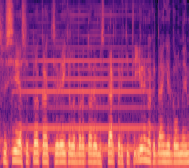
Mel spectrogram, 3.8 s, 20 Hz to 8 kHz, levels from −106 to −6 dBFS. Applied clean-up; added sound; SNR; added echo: none; Bowed string instrument; 16 dB; none.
